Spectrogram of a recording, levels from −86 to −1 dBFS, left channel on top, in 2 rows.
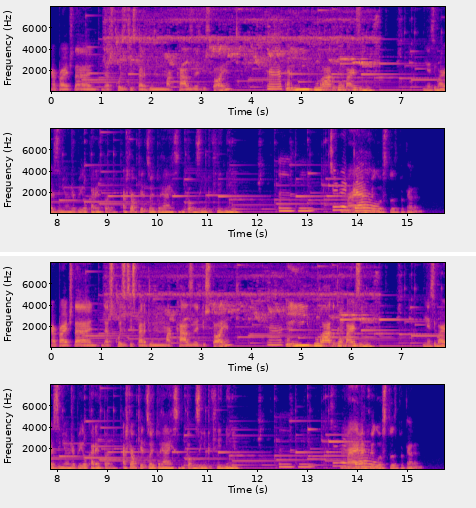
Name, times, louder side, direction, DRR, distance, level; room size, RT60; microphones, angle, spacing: voice 1, 0.0-3.7 4.7-6.5 7.4-11.7 13.7-15.3, right 3 dB, 70° right, 0.6 m, -29 dB
sound 1, 0.6-14.3, right 2 dB, 10° right, 0.5 m, -41 dB
sound 2, 1.0-6.6, left 2 dB, 30° left, 1.5 m, -38 dB
voice 2, 4.3-4.6 7.8-7.9 12.4-13.2 13.5-14.5, left 4 dB, 85° left, 0.5 m, -31 dB
4.3 x 4.1 x 2.7 m
head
